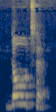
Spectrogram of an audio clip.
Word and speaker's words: daughter: So this GH here in this word, do you think that this GH it's silent, it's absent?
